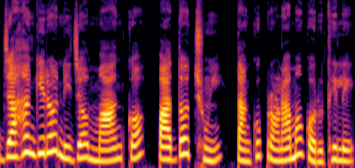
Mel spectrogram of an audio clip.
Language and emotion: Odia, neutral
